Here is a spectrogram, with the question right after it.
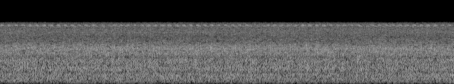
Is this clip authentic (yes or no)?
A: no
